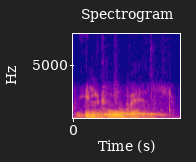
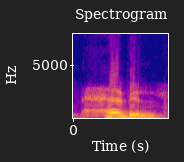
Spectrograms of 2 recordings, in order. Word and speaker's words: هابل: يعني احنا معرفش بقى احنا نطقنا غلط هو في الطبيعي ان هي اسمها سلاله هابل سلاله هابل دي بقى احنا هنتكلم عنها النهارده في الفيديو بتاعنا اللي هي سلاله الهبال طيب هي ليه اتسمت هب او طبعا الاسم العلمي بقى بتاعها اللي هو الهابل هابل اللي هو بالانجليزي اش يو دبل بي اي دبل ال دي بتتنطق هابل طيب هي ليه اتسمت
